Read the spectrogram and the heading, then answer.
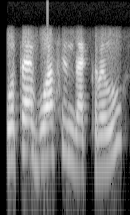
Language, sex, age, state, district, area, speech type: Bengali, female, 30-45, West Bengal, North 24 Parganas, urban, conversation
